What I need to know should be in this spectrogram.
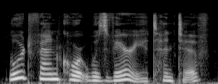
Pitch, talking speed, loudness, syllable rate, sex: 190 Hz, 135 wpm, -16 LUFS, 5.1 syllables/s, female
